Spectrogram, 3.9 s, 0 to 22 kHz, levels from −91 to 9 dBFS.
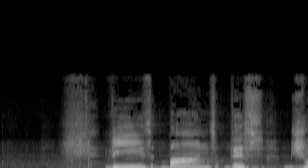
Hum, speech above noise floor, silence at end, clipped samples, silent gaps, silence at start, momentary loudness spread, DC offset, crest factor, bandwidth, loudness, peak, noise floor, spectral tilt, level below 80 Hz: none; 33 dB; 0 s; under 0.1%; none; 0.8 s; 16 LU; under 0.1%; 20 dB; 12.5 kHz; -28 LUFS; -10 dBFS; -61 dBFS; -5 dB/octave; -70 dBFS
